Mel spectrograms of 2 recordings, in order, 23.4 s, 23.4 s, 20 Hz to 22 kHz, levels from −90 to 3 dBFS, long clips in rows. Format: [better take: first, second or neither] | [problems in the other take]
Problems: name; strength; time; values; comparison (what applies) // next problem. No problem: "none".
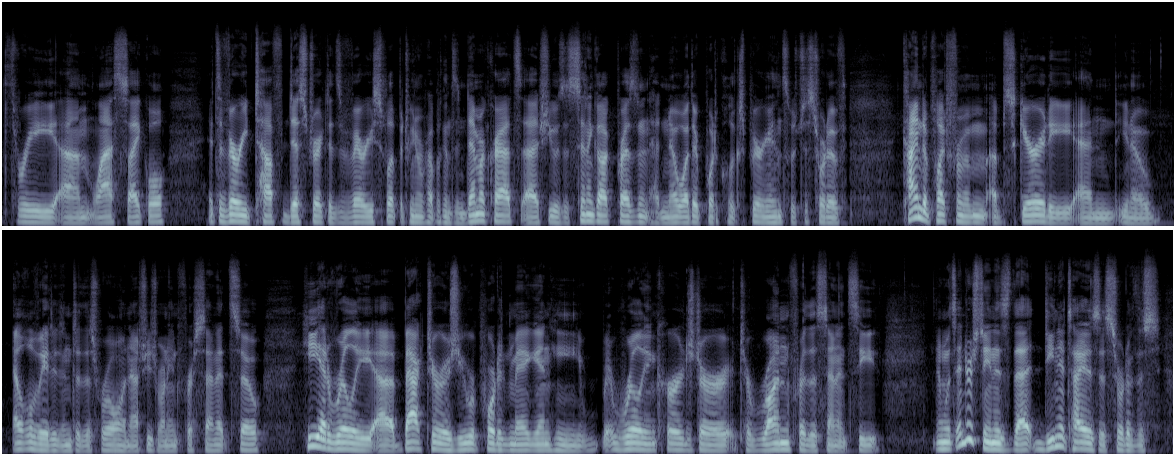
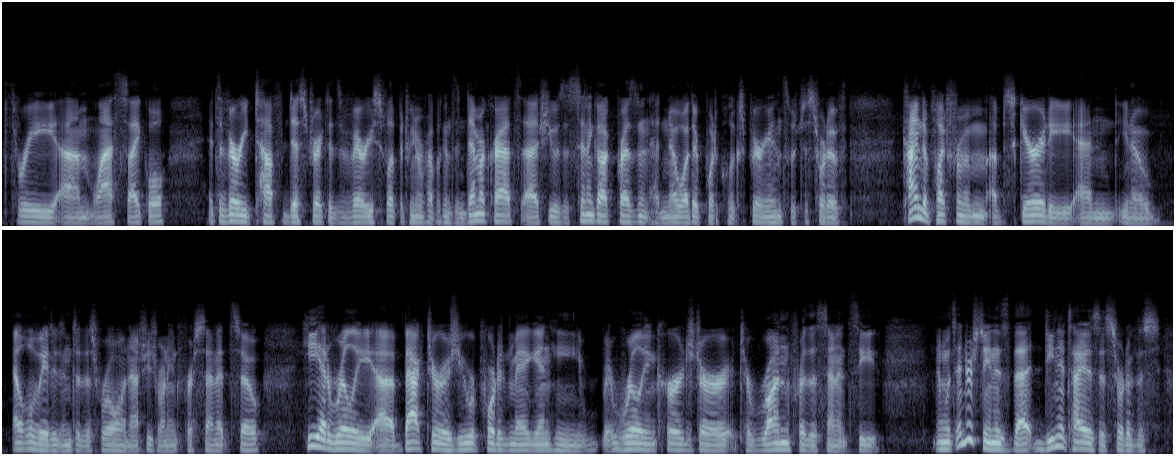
first | muffled; very; fading above 3.5 kHz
